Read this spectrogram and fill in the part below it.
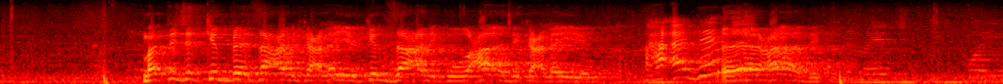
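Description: A young man talks with animation.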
